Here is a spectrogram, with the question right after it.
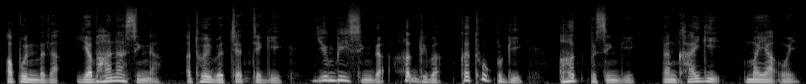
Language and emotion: Manipuri, neutral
